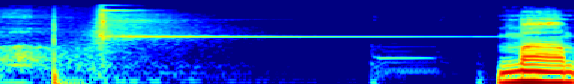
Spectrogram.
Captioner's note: bell dings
